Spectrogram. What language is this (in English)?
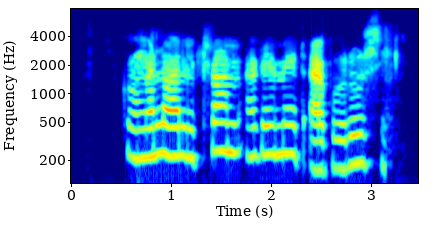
Kalenjin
